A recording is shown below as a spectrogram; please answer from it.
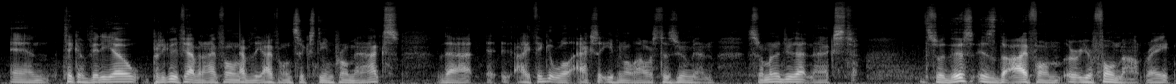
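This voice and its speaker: A middle-aged man casually reviewing a product at home and on his deck, rambling, often breaking off mid-sentence and getting excited about what he finds. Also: lowish voice, slight background noise. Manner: rambling, self-interrupting, easily excited. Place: home, later outdoors on a deck.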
